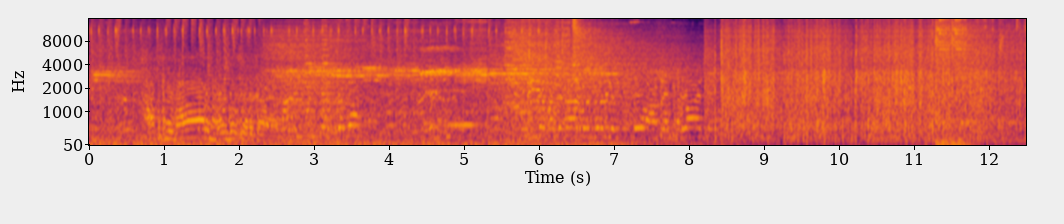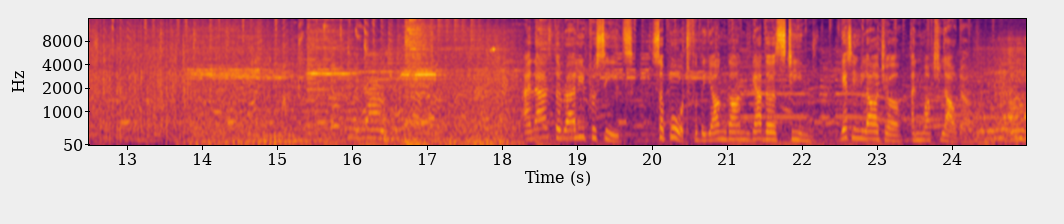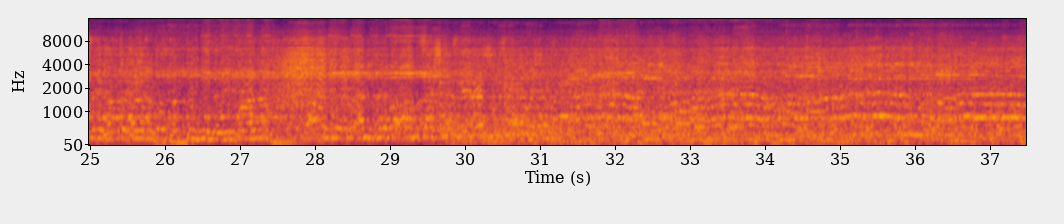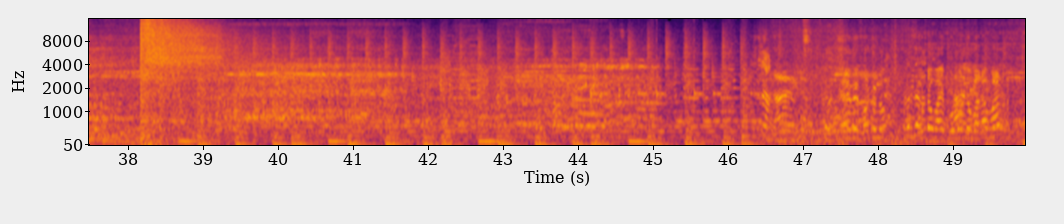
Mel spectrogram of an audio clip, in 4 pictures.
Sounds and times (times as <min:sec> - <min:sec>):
Music: 0:00.0 - 0:07.7, 0:11.0 - 0:49.9
Outside, urban or manmade: 0:00.0 - 0:49.9
Firecracker: 0:05.5 - 0:15.6, 0:37.9 - 0:40.1.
